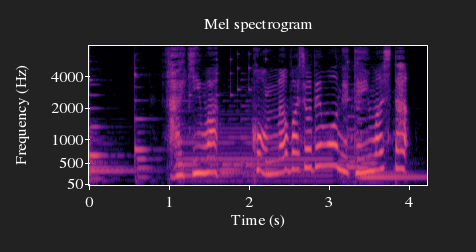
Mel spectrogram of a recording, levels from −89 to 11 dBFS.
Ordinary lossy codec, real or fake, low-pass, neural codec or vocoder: none; real; none; none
